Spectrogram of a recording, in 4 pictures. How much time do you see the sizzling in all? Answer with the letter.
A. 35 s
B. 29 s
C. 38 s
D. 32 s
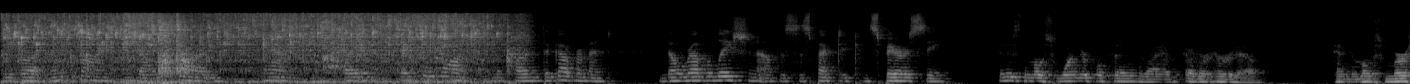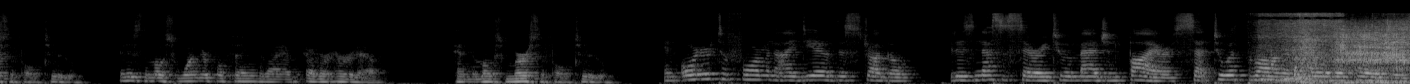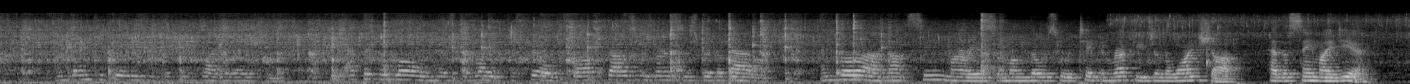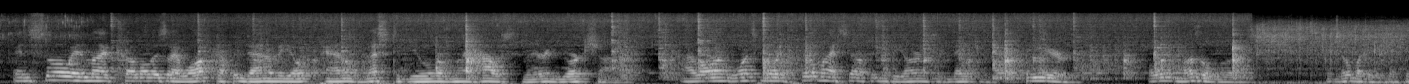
A.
